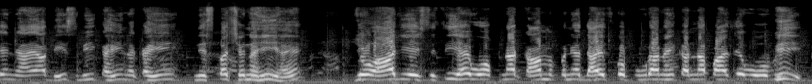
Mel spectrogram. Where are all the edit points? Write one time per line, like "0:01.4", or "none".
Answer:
none

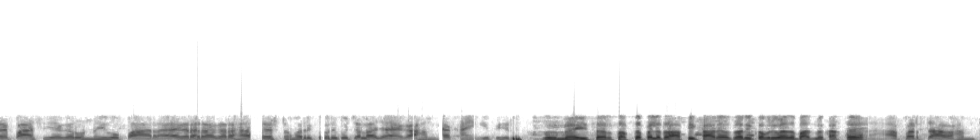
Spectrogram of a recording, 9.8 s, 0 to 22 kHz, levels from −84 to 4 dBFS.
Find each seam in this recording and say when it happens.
0:02.0
0:08.8

